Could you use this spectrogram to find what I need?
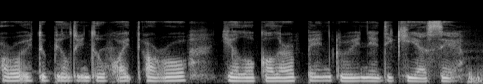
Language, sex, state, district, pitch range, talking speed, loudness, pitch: Nagamese, female, Nagaland, Kohima, 155-170 Hz, 135 wpm, -18 LUFS, 165 Hz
